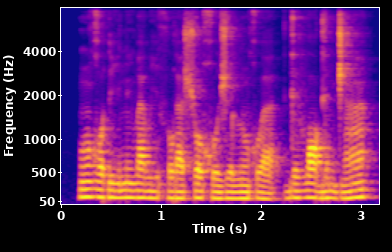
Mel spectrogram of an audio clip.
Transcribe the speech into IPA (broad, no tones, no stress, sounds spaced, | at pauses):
ũ ʁʷ e ɗ i n ĩ β æ β i θ o ɾ æ ʃ o χʷ i ʒ e lː ũ χʷ æ | ɡ e v ɒ ɡ e n d͡ʒ æ̃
